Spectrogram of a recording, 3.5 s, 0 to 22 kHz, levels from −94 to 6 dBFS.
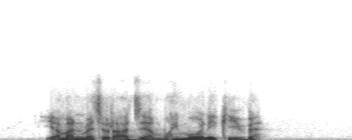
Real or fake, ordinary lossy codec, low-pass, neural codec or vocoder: real; Opus, 16 kbps; 7.2 kHz; none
